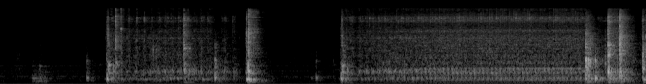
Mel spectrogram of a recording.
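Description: Fabric being shifted and handled, with a sharp click about two and a half seconds in. Then a sewing machine runs at a steady speed for about two and a half seconds, stitching a seam.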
